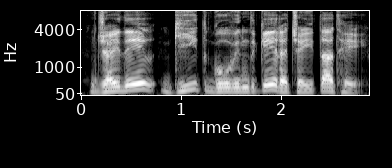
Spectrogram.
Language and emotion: Hindi, neutral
